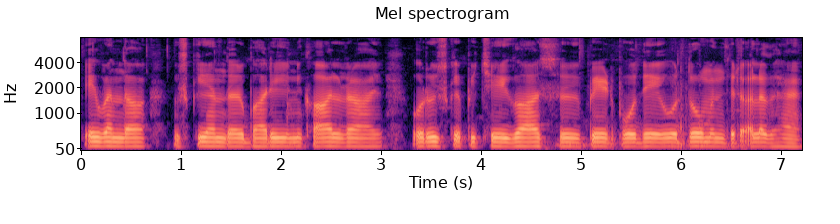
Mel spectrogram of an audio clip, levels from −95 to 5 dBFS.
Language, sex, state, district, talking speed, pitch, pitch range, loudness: Hindi, male, Haryana, Charkhi Dadri, 150 wpm, 110 Hz, 110-115 Hz, -16 LUFS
